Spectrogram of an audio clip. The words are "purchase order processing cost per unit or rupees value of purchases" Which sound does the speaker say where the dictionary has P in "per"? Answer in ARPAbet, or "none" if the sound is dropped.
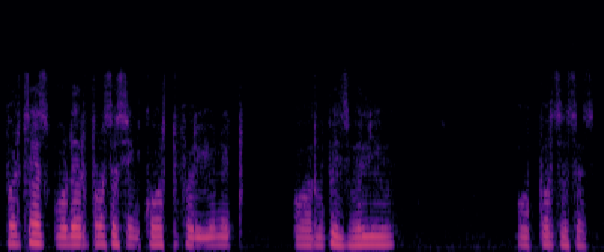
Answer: F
